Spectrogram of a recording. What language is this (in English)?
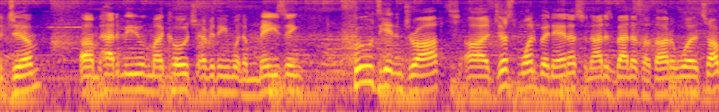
English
